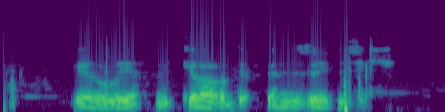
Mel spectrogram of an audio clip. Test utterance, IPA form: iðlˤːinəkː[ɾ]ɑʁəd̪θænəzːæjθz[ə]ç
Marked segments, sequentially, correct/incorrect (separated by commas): correct, correct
